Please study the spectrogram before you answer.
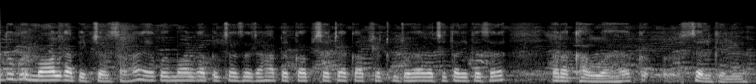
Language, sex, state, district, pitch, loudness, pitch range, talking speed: Hindi, male, Jharkhand, Sahebganj, 180 Hz, -20 LUFS, 170-185 Hz, 215 wpm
